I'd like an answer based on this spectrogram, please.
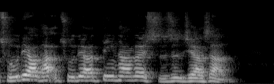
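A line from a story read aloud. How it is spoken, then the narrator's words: Crowd shouting. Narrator (Chinese): 犹太的百姓喊着说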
